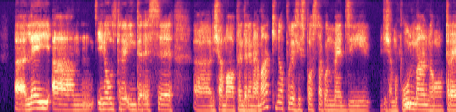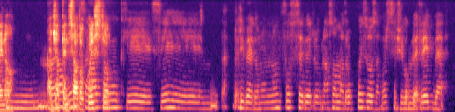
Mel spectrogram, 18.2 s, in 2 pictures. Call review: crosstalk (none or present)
present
